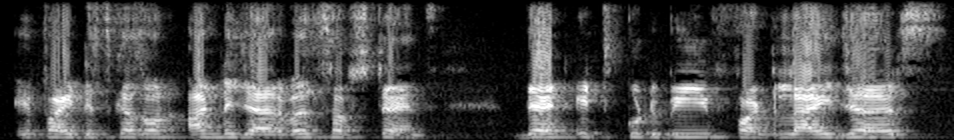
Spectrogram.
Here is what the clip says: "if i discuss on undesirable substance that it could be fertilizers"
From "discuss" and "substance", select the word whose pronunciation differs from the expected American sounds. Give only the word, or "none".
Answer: none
